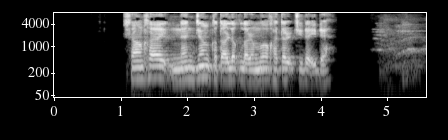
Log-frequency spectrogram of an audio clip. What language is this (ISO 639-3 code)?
uig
